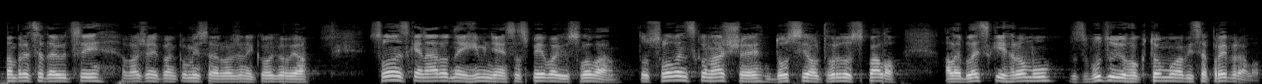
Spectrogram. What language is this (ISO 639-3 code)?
slk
